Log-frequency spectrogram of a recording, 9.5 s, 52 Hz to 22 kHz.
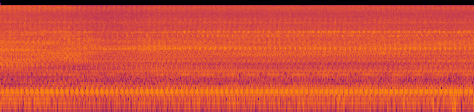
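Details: Detroit Diesel 8V92TA in a Wanderlodge RV bus, first test drive after rebuilding half the engine with 4 new pistons and liners, idling after the turnaround to let the turbo cool down; even, steady diesel idle, no knocks or misses, normal.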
